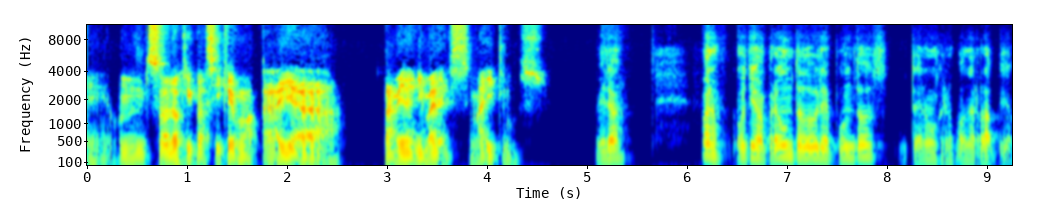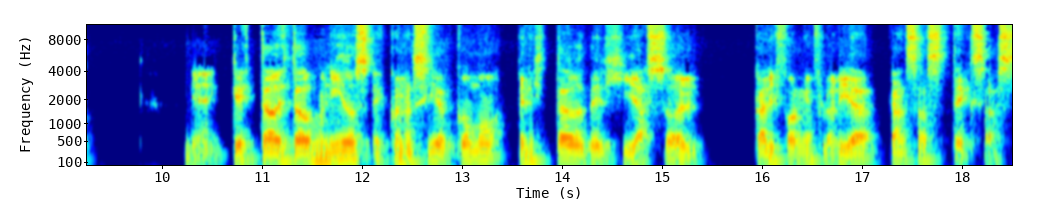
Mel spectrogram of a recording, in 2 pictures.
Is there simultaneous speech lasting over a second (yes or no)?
no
